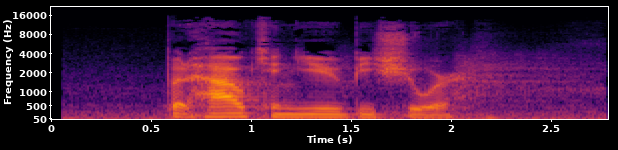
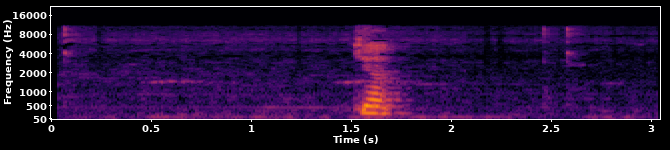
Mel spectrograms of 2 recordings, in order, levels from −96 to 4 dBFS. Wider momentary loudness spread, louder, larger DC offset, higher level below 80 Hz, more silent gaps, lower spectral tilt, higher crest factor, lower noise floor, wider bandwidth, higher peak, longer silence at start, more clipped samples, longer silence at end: second, 21 LU vs 28 LU; first, -25 LUFS vs -29 LUFS; neither; first, -48 dBFS vs -70 dBFS; neither; first, -4.5 dB/octave vs -3 dB/octave; second, 20 dB vs 26 dB; second, -48 dBFS vs -61 dBFS; first, 15.5 kHz vs 11.5 kHz; first, -6 dBFS vs -12 dBFS; about the same, 0.05 s vs 0.05 s; neither; second, 0 s vs 1.3 s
